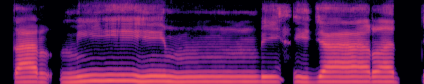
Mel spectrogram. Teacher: میم ساکن کے آگے با آ رہا ہے، یہاں پر میم ساکن کے قیدوں میں سے اخفاء شفوی ہوگا، یہاں غنہ کریں گے · جیم زبر کے آگے الف مدہ ہے، اسے بھی ایک الف برابر کھینچیں گے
